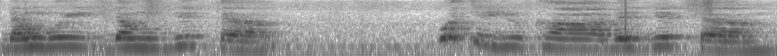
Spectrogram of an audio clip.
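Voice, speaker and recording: Amid audible room echo, a woman with a Vietnamese accent speaks at a very slow pace. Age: old. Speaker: podcast guest, host's grandmother. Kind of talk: life story interview. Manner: halting.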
